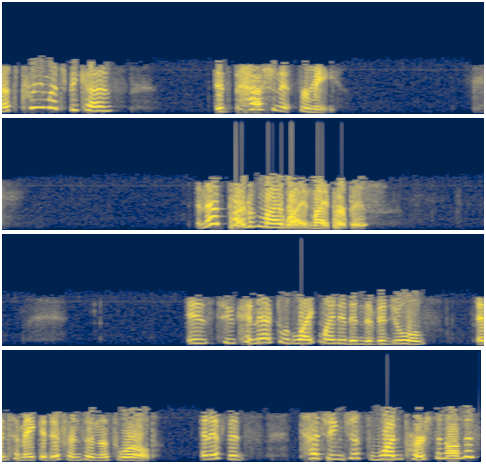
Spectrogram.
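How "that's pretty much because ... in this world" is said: choked-up voice catching with emotion. Speaking to people on a call, choked up. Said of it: "I'm pretty choked up on this call".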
